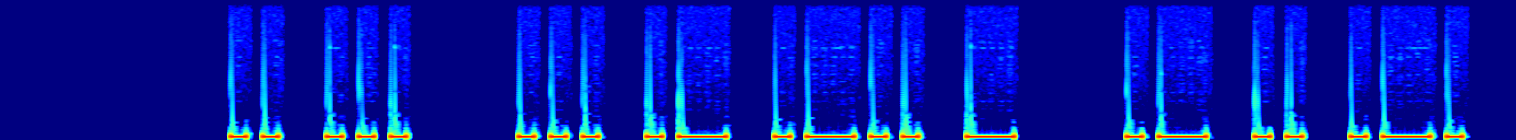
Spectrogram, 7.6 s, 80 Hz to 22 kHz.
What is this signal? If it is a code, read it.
Morse code, heard as a keyed tone, about 15 wpm, 700 Hz. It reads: IS SALT AIR
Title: Sentences from Top 1000 Words - Review Part 5 - 15wpm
